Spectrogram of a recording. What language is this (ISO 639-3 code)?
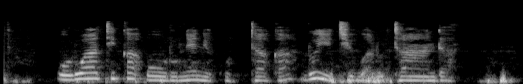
lug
